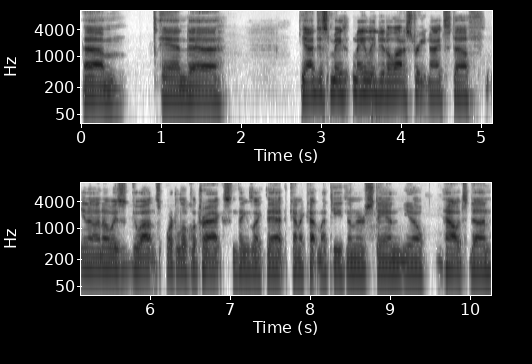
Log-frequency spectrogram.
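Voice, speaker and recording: A man with a Texan accent, fairly low pitch, fairly even intonation, and a fairly quick pace. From North Texas. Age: 40s. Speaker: drag racing event organizer. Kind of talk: interview.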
